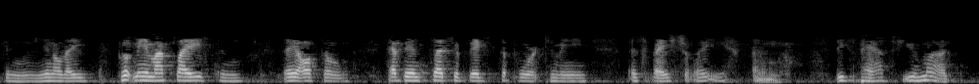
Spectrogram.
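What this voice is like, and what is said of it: Hoarse, fading voice. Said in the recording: “I'm losing my voice already.”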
